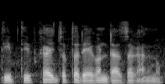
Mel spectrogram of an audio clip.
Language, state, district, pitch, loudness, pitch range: Kokborok, Tripura, Dhalai, 95 Hz, -19 LUFS, 85-100 Hz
